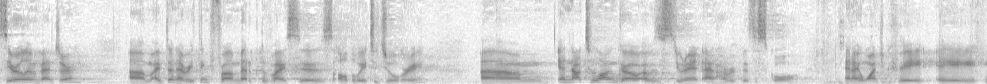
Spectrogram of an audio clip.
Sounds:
Speech

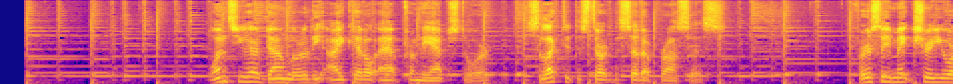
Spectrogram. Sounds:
Speech

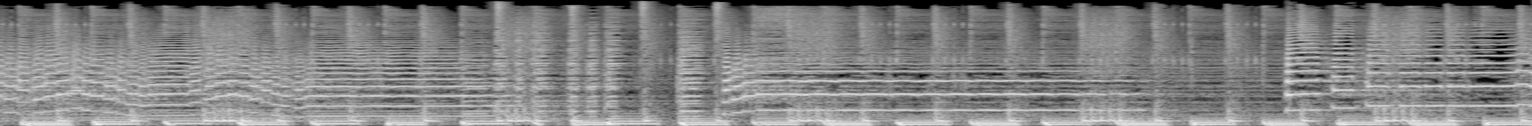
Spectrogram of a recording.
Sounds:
playing cornet

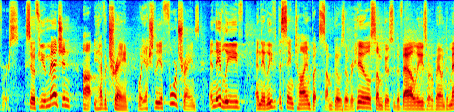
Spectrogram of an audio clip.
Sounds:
Speech

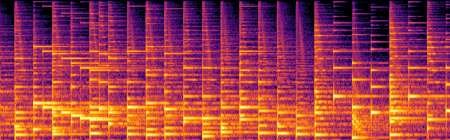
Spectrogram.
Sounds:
Music, Musical instrument

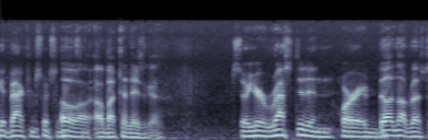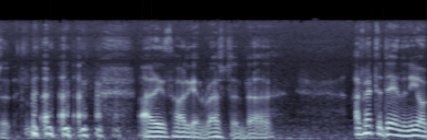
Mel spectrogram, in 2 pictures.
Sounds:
Speech

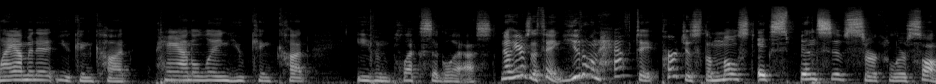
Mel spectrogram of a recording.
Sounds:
Speech

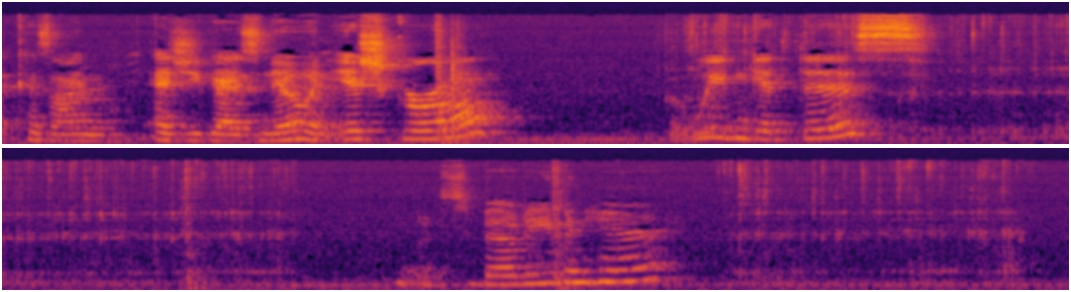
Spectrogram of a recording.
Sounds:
Speech

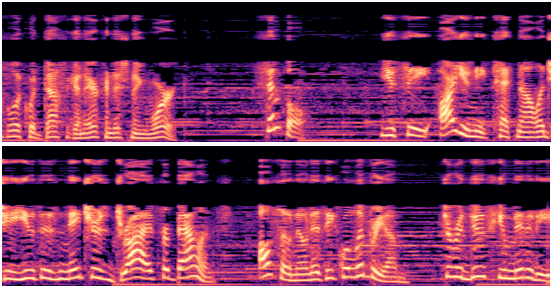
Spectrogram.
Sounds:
Music, Speech

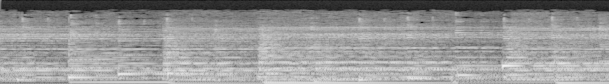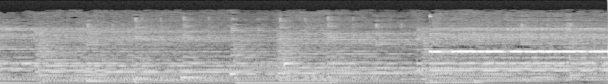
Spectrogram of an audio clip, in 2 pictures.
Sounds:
Music

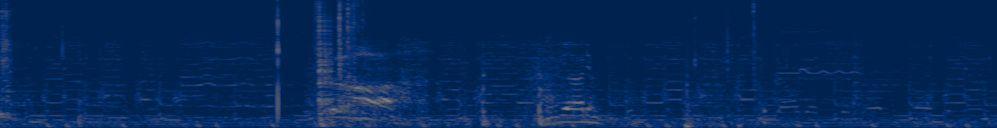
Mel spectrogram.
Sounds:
Speech, Music

